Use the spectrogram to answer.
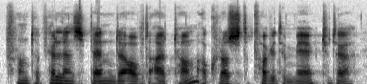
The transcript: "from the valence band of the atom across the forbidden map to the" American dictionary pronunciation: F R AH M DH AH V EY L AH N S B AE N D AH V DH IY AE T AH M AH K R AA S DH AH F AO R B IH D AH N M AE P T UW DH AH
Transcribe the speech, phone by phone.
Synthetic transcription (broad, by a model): F R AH M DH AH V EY L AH N S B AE N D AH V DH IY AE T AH M AH K R AA S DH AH P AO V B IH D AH M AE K T UW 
